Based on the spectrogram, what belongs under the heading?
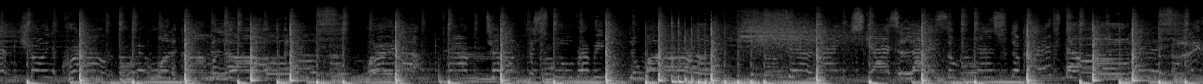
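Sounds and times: backing track music: 0.0s - 12.0s
electronic drum kit pop groove: 0.0s - 12.0s.

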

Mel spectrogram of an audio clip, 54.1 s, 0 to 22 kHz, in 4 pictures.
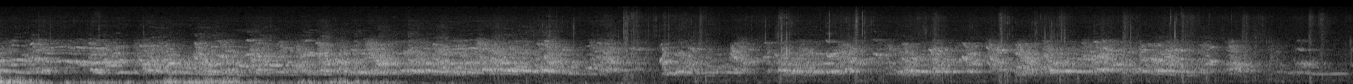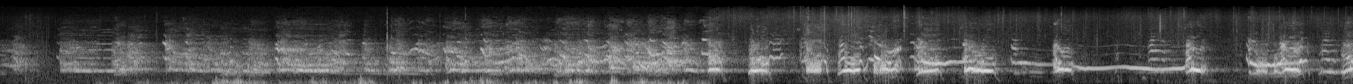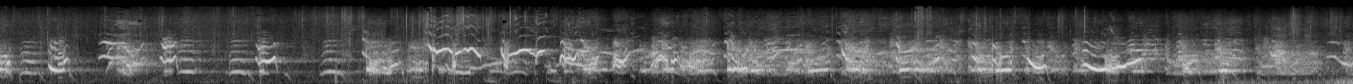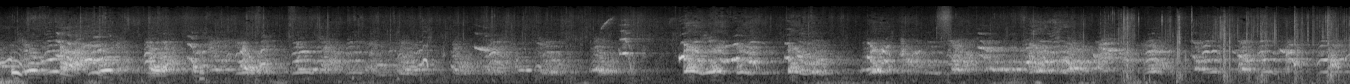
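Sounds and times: hounds baying: 0.0s - 54.0s.

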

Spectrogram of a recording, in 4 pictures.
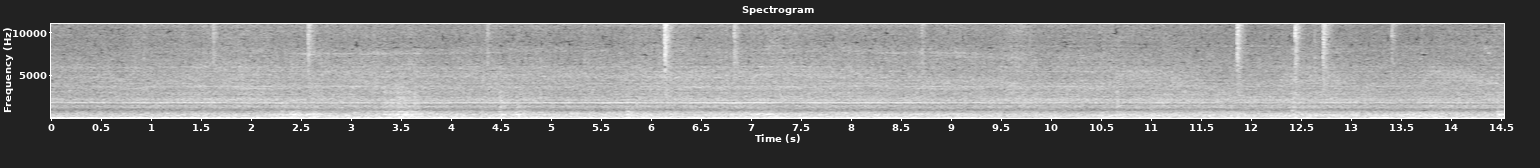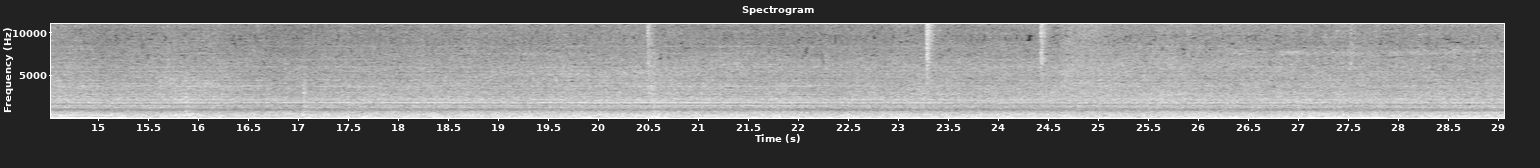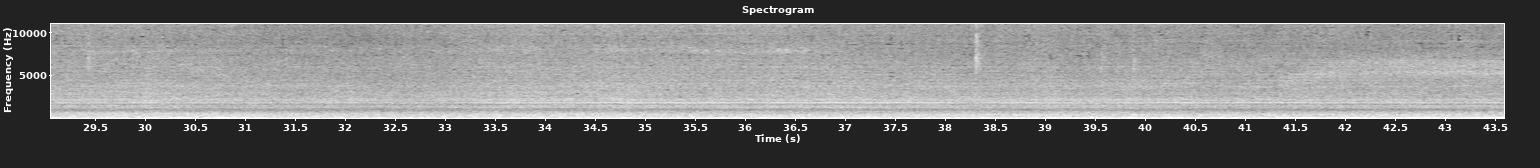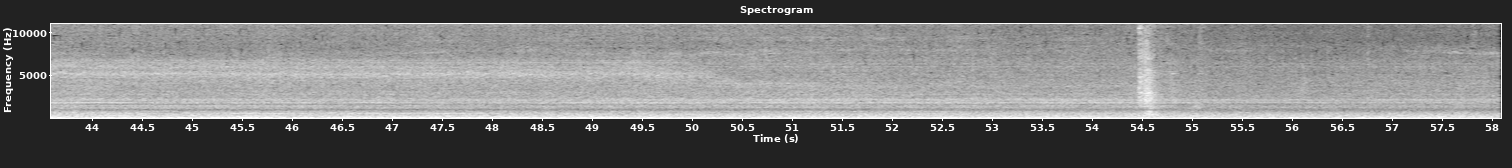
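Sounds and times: crane machinery humming: 0.0s - 58.0s.

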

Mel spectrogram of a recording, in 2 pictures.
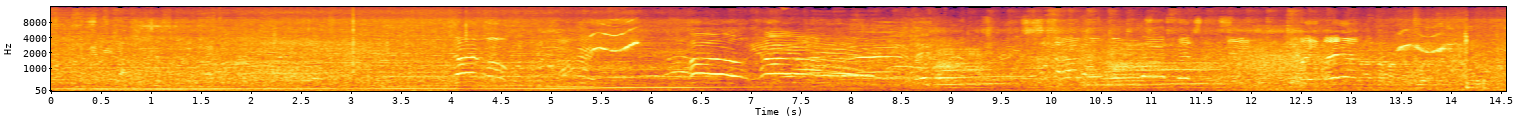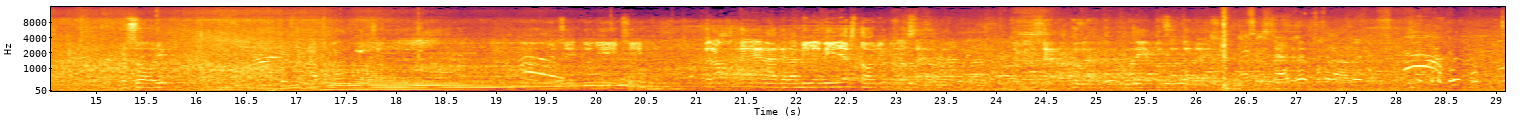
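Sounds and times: car engine accelerating hard: 0.0s - 29.0s.

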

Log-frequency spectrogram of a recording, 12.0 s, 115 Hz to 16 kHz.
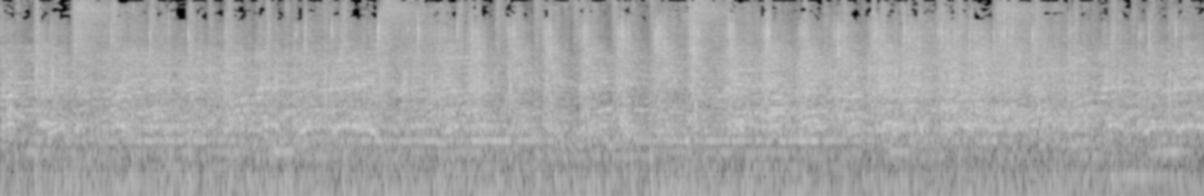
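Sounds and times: background music: 0.0s - 12.0s
crowd shouting and cheering: 0.0s - 12.0s.

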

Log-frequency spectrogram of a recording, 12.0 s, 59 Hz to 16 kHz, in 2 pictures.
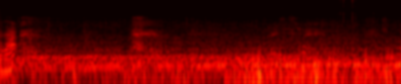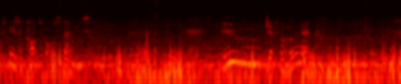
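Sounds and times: steady low hum: 0.0s - 12.0s
tyre and road rumble: 0.0s - 12.0s
wind buffeting microphone: 0.0s - 12.0s.

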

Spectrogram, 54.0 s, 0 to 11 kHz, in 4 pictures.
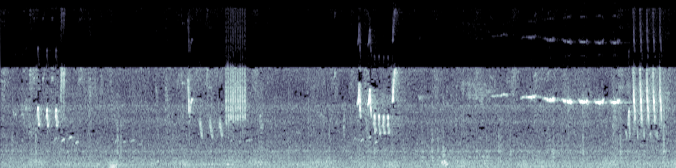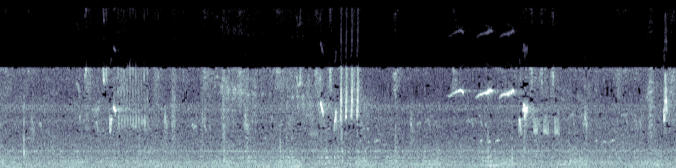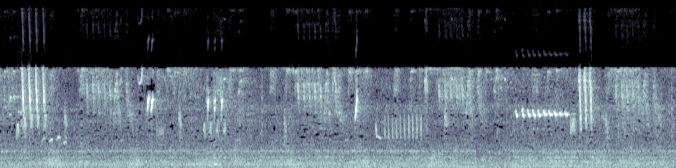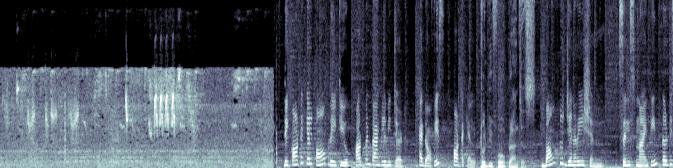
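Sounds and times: birds chirping: 0.0s - 54.0s
steady low hum: 0.0s - 54.0s.

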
